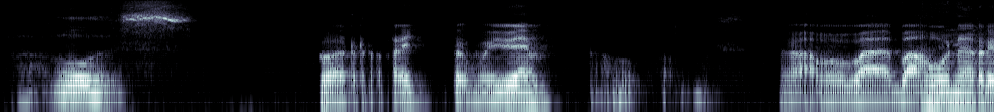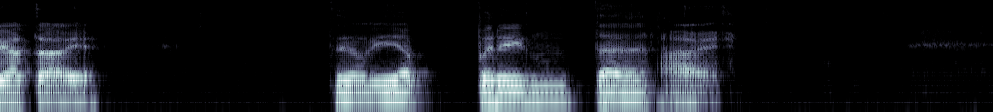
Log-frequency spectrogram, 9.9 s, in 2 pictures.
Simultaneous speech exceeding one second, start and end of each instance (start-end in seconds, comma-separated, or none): none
